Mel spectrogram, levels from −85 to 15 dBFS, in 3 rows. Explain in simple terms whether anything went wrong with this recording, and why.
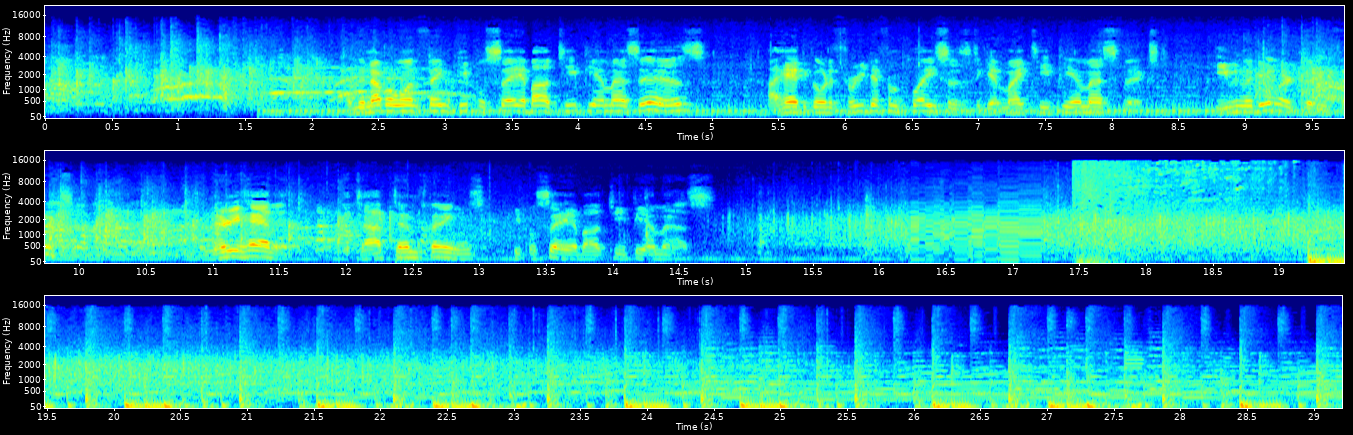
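From 16.22 to 17.23 s the audio turns into a rigid, metallic buzz at about 100 Hz. This is robotic sound from repeated short buffers, likely caused by new audio arriving too late and the player looping its last 10 ms for most of that second.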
